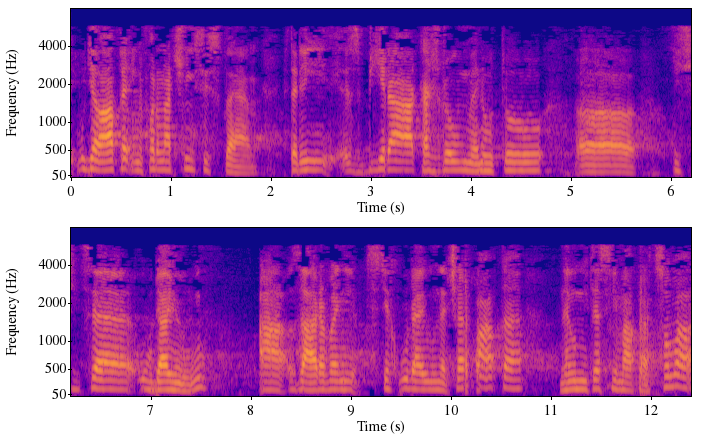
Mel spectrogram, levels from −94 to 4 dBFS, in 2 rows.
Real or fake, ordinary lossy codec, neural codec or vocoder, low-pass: fake; MP3, 24 kbps; codec, 16 kHz in and 24 kHz out, 1.1 kbps, FireRedTTS-2 codec; 7.2 kHz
